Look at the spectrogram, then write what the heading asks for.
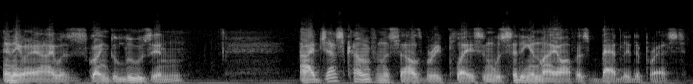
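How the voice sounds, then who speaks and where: An actor in a 1970s radio drama playing a weary, honest older country doctor, plain-spoken and resigned. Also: male voice, a bass voice, expressive, normal speed, creaky, a bit bright, heavily acted, rough recording. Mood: resigned, reflective.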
